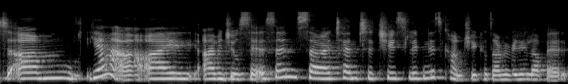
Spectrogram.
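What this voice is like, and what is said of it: Australian accent. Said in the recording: “I grew up in Australia, as you can tell from my accent”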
